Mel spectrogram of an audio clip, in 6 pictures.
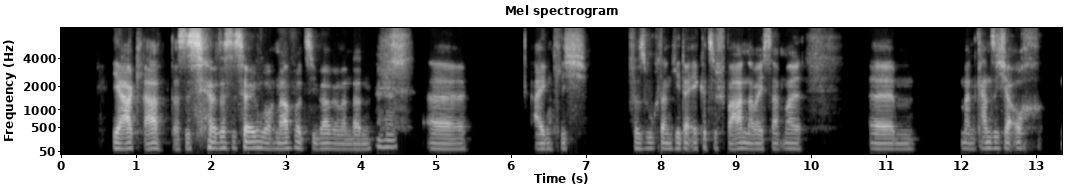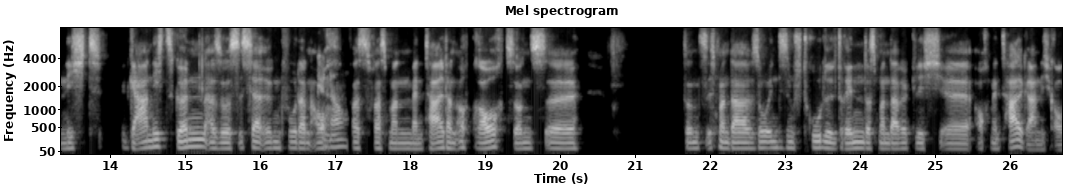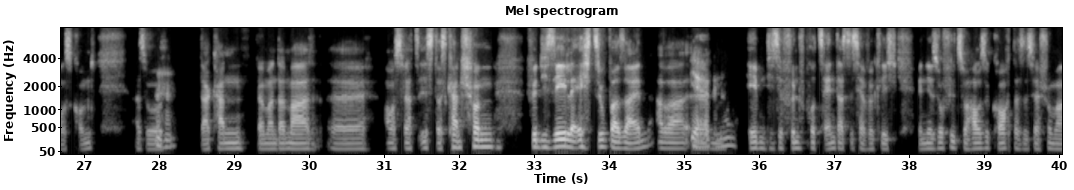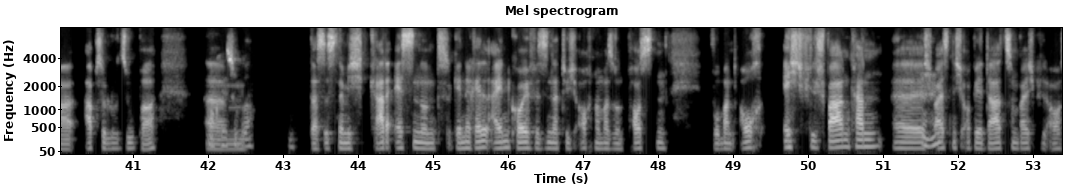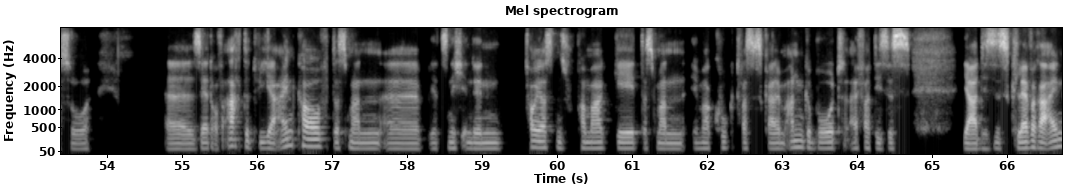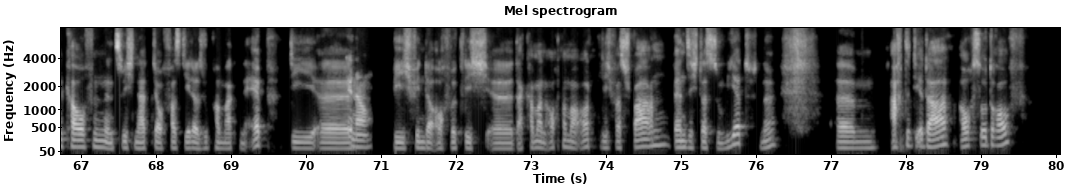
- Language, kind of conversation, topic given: German, advice, Wie komme ich bis zum Monatsende mit meinem Geld aus?
- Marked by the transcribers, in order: laughing while speaking: "ist ja"; laughing while speaking: "schon"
